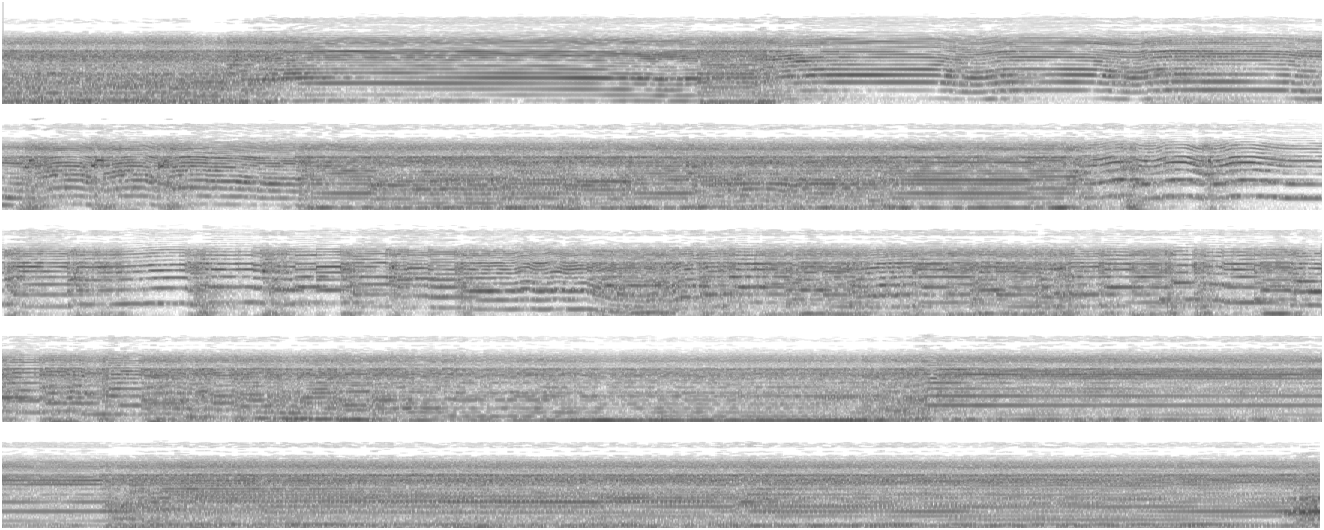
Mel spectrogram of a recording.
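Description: Electric guitar solo with distortion, played on a single-cutaway electric guitar: sustained, bent notes with wide vibrato, and longer held notes later, including a low note for about two seconds near the end.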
